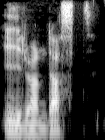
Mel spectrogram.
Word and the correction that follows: Irandust: Irandust. Irandust. Irandust. Irandust. Irandust ja.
